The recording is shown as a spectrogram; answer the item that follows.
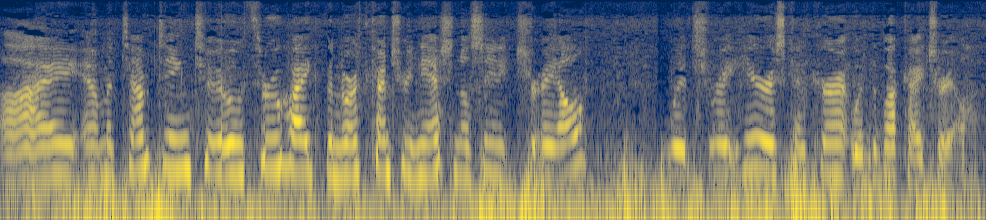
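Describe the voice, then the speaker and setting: Noticeable background noise runs through the clip. The sound itself is dry with no echo. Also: woman, moderate pace. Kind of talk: interview answer. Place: waterside. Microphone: phone near.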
